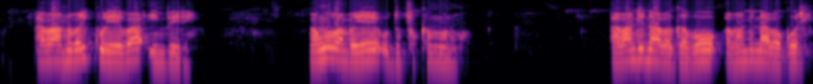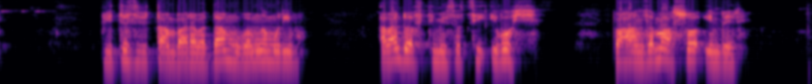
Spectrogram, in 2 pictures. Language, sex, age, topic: Kinyarwanda, male, 25-35, government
